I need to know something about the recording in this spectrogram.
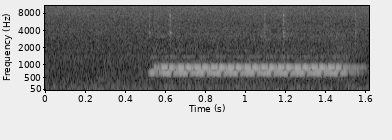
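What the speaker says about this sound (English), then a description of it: "And stupid phone." A telephone gives one steady electronic ring tone lasting about a second, clear and isolated against a quiet background hum.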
